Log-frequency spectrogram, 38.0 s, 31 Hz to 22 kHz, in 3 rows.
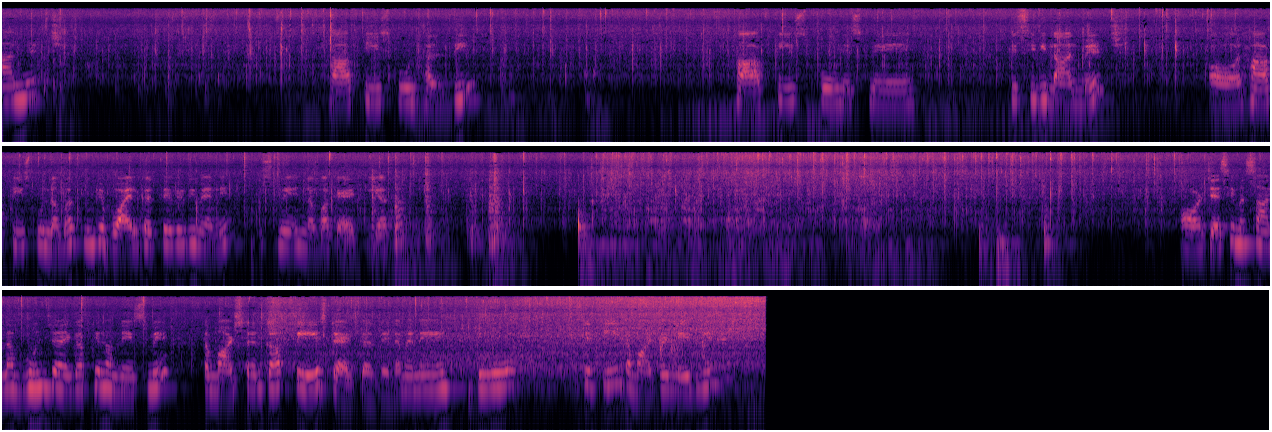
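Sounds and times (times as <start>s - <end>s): onions sizzling in hot oil: 0.0s - 33.0s
spoon scraping and stirring: 18.4s - 22.4s.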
